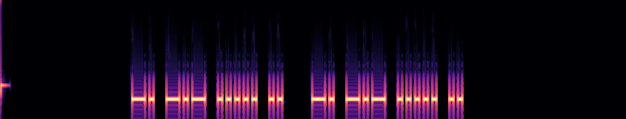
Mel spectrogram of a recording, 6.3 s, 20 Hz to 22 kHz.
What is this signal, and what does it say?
Morse code, heard as a keyed tone, about 28 wpm, 700 Hz. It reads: NK5I NK5I
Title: USA Call Signs Repeated 2x 28wpm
